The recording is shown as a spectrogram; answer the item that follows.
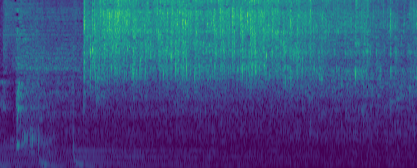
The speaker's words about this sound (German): wird derweil die Tragweite ihrer finanziellen Probleme deutlich, als sie im Badezimmer steht und ihr Geschirr im Waschbecken wäscht. Sie musste sich zwischen einem Herd und einer Spüle in der Küche entscheiden.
